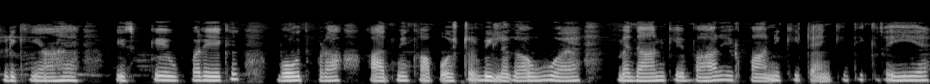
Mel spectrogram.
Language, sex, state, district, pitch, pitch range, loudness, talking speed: Hindi, female, Punjab, Fazilka, 185 Hz, 180-195 Hz, -18 LUFS, 155 wpm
